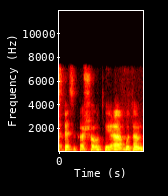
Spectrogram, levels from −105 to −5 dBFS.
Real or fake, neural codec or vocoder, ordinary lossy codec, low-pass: real; none; AAC, 64 kbps; 7.2 kHz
